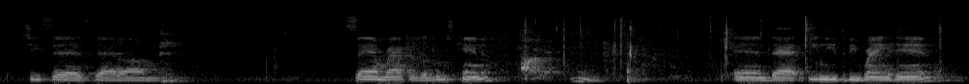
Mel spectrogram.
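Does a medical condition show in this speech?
No.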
